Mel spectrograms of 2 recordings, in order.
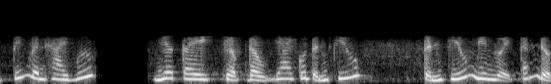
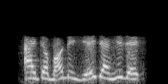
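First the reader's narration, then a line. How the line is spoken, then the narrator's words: Woman shouting. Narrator (Vietnamese): Quan y mỹ nữ quát lên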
